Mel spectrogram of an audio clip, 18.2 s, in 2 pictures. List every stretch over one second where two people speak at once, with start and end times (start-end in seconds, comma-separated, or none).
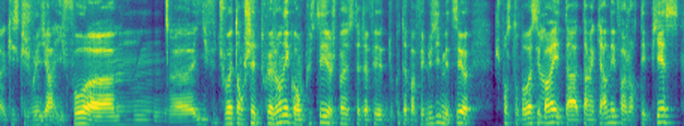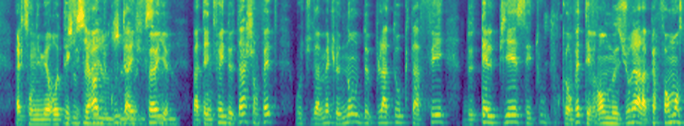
9.9-11.5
